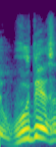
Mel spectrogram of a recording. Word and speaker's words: wood: 이것도 역시 wood에서 나온 거죠. 발음이 절대 wood 아니고요. 보세요. 입술을 내민 상태에서 시작하셔야 돼요. wood, wood. 됐죠?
